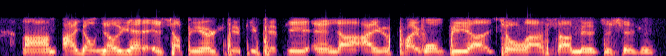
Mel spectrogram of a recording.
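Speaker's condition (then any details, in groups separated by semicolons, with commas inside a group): Oral cancer; may be hard to understand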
